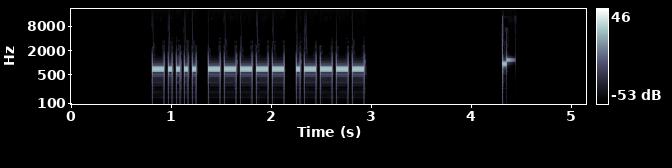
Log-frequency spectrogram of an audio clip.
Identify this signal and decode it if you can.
Morse code, heard as a keyed tone, about 30 wpm, 700 Hz. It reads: 601
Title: Numbers - 3-Digit 30wpm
